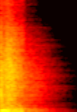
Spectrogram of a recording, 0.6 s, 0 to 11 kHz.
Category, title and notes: Instrument samples > Percussion
A lower Q value creates a wider band in the EQ frequency editor. Then I boosted widely the mid-lows, and with a wide notch the 55 Hz and the 26 Hz and then with 4 narrow notch cuts I did mildly cut some highs (but not absolute cuts; not reaching the bottom because this causes the remaining frequencies to dance wildly and this distorts the future music you put after the compression).
death-metal, deathsnare, grating, chorusnare, snared-drum, electrosnare, rock, drum, doom-metal, timpano, snare, hoarse, snareflang, mainsnare, metal, main-snare, active-snare, doom, DW, robotic-snare, strike, Gretsch, thrash-metal, Mapex, Yamaha, Ludwig, percussion, doomsnare, Pearl, robosnare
